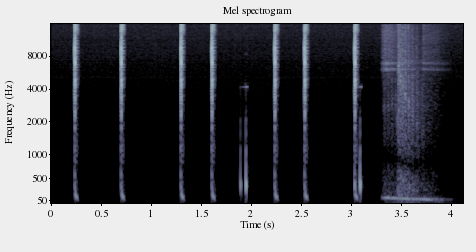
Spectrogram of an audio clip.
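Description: Short sharp clicks tick at an even pace.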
